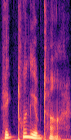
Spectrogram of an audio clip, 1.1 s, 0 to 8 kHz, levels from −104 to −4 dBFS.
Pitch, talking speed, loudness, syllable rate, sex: 145 Hz, 225 wpm, -15 LUFS, 5.8 syllables/s, male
